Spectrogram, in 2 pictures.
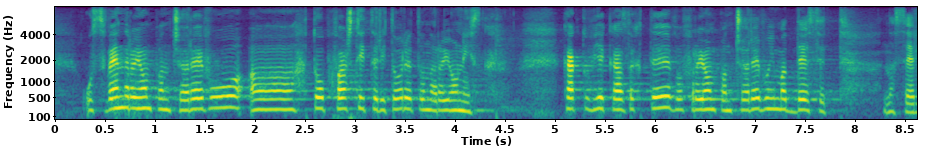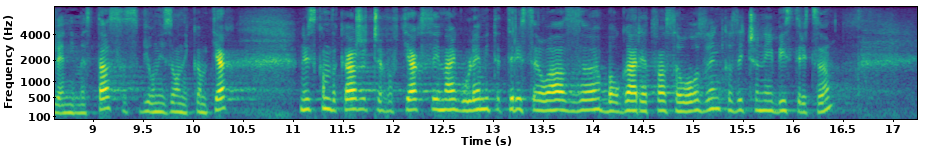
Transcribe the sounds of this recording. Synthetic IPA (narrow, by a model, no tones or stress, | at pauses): osvɛnɾɐjɔnpɐnt͡ʃɐɾɛvo | t̪ɔopxvaʃt̪əit̪ɛɾit̪ɔɾijət̪ənɐɾɐjɔniskəɾ | kak̚t̪oviɛkazəxt̪ɛvəfɾɐjɔnpɐnt͡ʃɐɾɛvoiməd̪ɛsɛt̪ | nɐsɛlɛnimɛst̪asɐsbilˠnizɔnikəmt̪ʲjaxnʊiskəmd̪ɐkaʒət͡ʃɛvɐft̪ʲjaxsəinajɡolɛmit̪ɛt̪ɾisɛlˠazɐbɐlˠɡaɾijət̪ovasɐlˠɔzɛnkəzit͡ʃənɛibist̪ɾit̪sə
